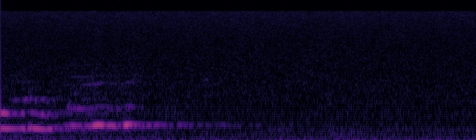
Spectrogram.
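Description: A soprano singing a soft, unaccompanied phrase of a few held notes that breaks off about two-thirds of a second in, leaving only faint background for the rest.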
